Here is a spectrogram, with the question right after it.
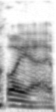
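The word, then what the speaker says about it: Giacoia: Giacola, I believe. – Giacola. Oh, yeah, there's no L.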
